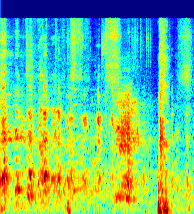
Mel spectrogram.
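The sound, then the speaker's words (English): A single sharp sneeze bursts out near the end, brief and forceful, following a stretch of soft murmuring background noise. “God bless you.”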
